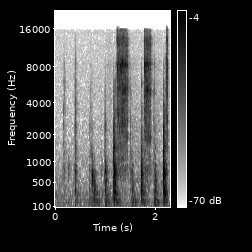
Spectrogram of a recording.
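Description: Socket ratchet wrench clicking on a rusty lathe slide bolt. A few light clicks come first, then two short, quick runs of ratcheting in the second half.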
